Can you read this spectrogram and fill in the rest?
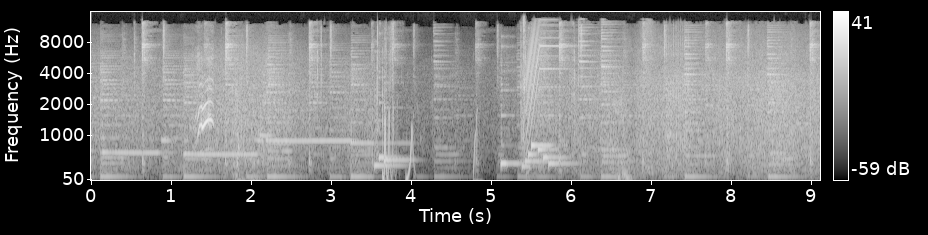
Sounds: Music

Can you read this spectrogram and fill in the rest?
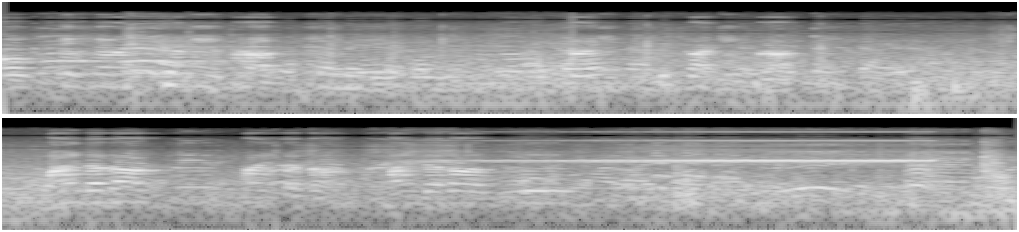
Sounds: Speech

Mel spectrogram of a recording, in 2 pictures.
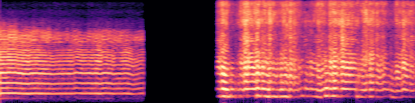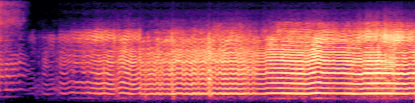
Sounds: etc. buzzing

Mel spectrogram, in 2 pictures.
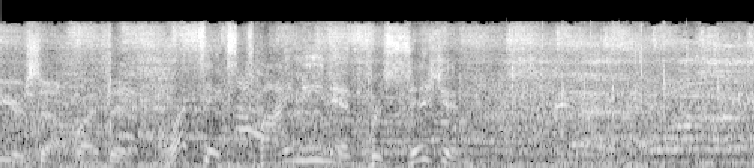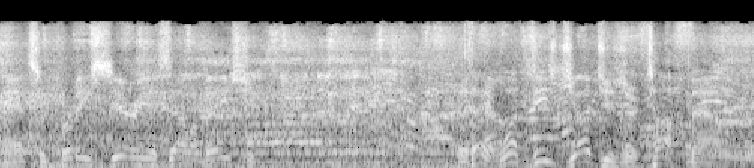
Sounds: Speech, Music

